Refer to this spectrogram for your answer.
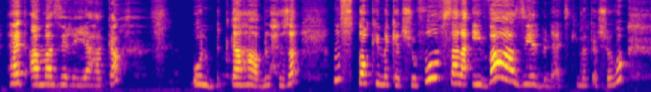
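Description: A woman in a raised, projected voice, high-pitched, bright and sharp, animated in tone with lively intonation and big swings in loudness, at a fairly slow pace over a quiet background. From Morocco. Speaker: online clothing seller and vlogger; online clothing seller, vlogger. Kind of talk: product showcase vlog. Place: shop. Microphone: phone near.

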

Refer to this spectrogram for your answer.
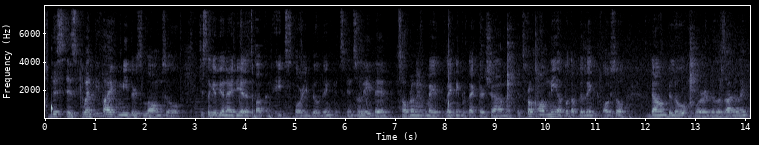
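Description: Music plays in the background as a man speaks. His pace is moderate and his intonation fairly even. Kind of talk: casual vlog chat. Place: garden.

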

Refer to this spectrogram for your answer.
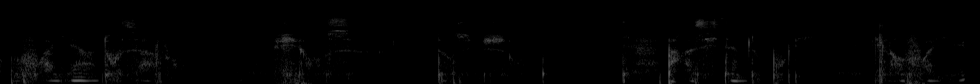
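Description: A very slow whisper with long, frequent pauses. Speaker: ASMR creator. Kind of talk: whispered astrology reading. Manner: whispered, soft-spoken.

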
